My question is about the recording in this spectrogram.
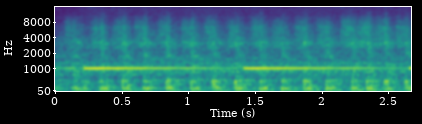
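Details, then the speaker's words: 1994 Pontiac Firebird Trans Am, LT1 V8, 119,000 miles: fuel pump heard, then steady cranking at about five turns a second with an occasional weak pop but no catch. Battery dying. "Here's what happens when you try to start it. I hear a fuel pump. It just cranks. I have occasionally gotten it to kind of pop off, but it not for long."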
